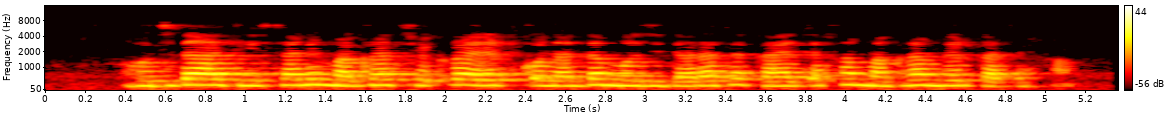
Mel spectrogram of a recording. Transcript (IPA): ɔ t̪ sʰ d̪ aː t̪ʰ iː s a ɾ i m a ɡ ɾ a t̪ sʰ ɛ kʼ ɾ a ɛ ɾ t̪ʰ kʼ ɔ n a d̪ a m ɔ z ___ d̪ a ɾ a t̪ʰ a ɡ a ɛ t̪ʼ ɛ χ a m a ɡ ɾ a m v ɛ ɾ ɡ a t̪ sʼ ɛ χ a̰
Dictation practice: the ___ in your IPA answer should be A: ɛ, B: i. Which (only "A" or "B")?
B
